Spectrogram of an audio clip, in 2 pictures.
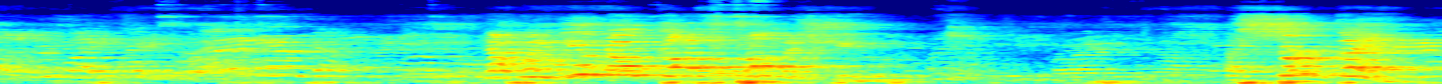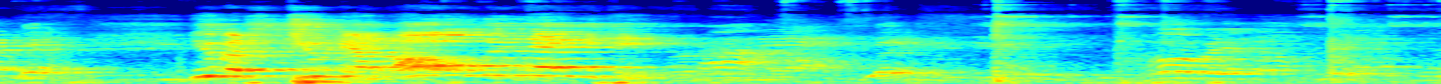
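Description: An elderly man preaches loudly and with fervour through a microphone and loudspeakers, in an echoing hall.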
